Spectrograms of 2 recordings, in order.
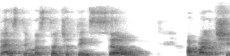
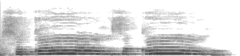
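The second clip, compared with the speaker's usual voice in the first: very high, long-drawn cry for help; acted plea, pitched way up; appeal for help; 14 semitones higher, much slower than usual. Shown as a demonstration. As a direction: call out for rescue, stretching the vowels.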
